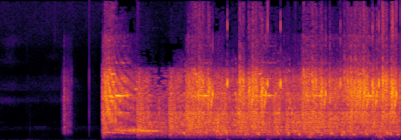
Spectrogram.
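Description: Game combat effects burst out in a loud, busy clatter.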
